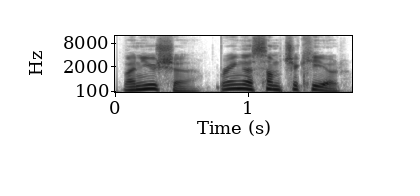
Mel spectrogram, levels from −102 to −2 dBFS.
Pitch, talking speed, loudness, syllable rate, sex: 155 Hz, 170 wpm, -17 LUFS, 5.1 syllables/s, male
